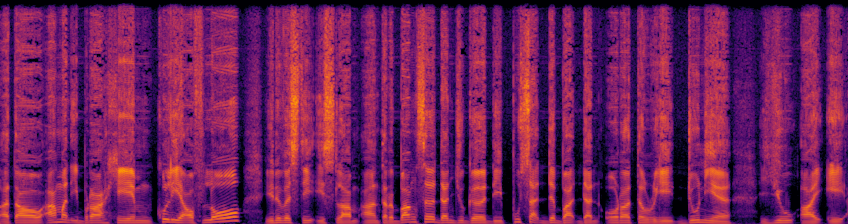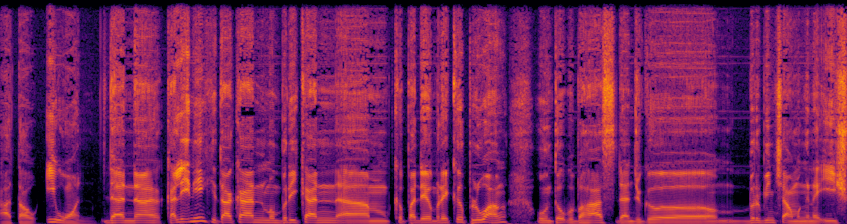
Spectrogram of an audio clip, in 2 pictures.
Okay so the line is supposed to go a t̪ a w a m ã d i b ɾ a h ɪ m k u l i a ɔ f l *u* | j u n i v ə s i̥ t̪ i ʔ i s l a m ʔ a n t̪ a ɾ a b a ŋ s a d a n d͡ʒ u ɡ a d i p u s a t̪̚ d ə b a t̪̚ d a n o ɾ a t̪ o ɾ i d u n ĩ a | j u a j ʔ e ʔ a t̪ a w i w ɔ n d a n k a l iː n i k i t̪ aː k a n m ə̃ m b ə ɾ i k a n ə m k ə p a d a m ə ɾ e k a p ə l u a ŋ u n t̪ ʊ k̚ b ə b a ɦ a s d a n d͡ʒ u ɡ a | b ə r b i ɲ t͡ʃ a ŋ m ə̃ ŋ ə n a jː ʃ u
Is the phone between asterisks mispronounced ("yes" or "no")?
yes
